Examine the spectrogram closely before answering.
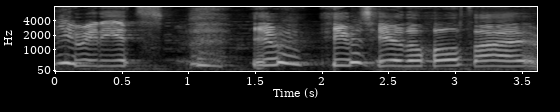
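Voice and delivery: high, laughing-crying voice of a sobbing friend; crying Usopp. Retold or imitated. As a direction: wail it through tears and laughter. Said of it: "He's like".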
